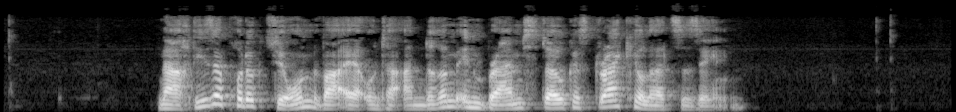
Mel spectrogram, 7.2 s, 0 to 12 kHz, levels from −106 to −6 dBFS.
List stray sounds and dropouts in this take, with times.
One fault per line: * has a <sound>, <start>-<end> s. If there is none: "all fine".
all fine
